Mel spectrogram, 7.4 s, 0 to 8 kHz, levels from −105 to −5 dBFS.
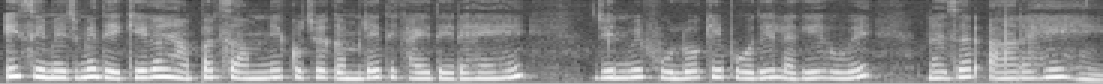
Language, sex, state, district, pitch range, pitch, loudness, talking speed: Hindi, female, Rajasthan, Jaipur, 230-260 Hz, 245 Hz, -14 LUFS, 185 wpm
